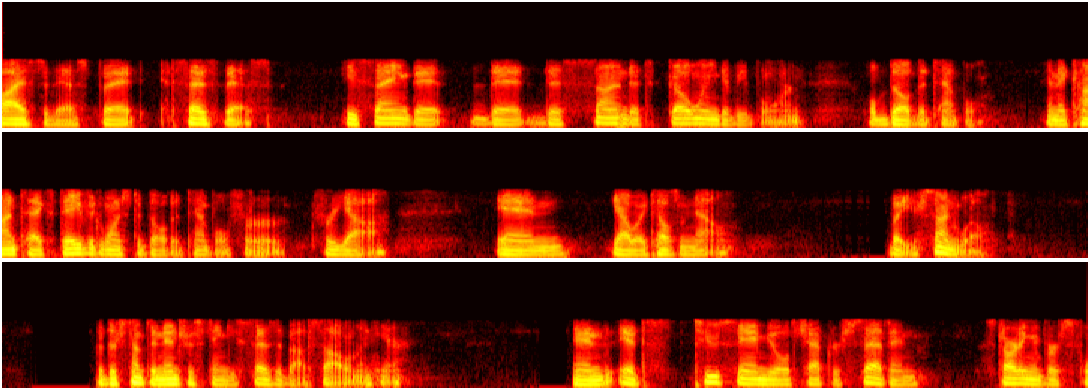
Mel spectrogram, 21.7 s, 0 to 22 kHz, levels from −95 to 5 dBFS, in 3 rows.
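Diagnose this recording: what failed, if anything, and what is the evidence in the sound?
The codec stage is at fault throughout. The speech has the buzzy, gravelly roughness of the GSM full-rate codec, plainly audible and consistent with its 13 kbps coder. It models the vocal tract and excites it with a sparse, regularly spaced pulse train, so fine detail in the excitation is lost. A spectrogram shows a hard ceiling at 4 kHz with nothing above it, and smeared, grainy harmonics below.

A second fault, at the network stage, a lost GSM frame, runs from 4.10 to 4.14 s. The gap fits a single missing 20 ms frame. The decoder replays the last good frame's parameters, so the sound briefly freezes into a rough, metallic ring instead of dropping out. On a spectrogram the harmonics stop evolving and run flat across that span.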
